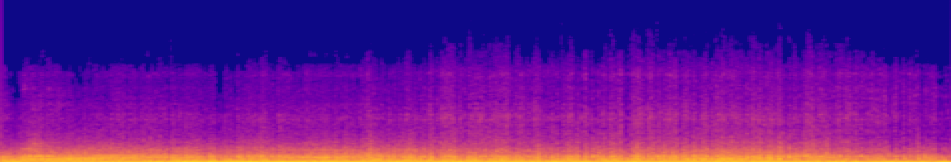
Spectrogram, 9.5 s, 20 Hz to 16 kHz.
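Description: C8 Corvette's 6.2-litre V8 pulling hard at full throttle, its pitch slowly rising with speed, with an upshift from fourth into fifth near the end. Heavy wind and road noise from over 100 mph fill the cabin.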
